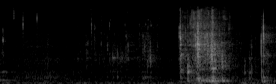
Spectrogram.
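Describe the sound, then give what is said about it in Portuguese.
Water sloshes and splashes inside a large 1.5-litre plastic bottle of water in a short burst, with quieter sloshing before it and a final brief slosh at the end. “Uh, malta, estou aqui com uma garrafona de um litro e meio de água.”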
